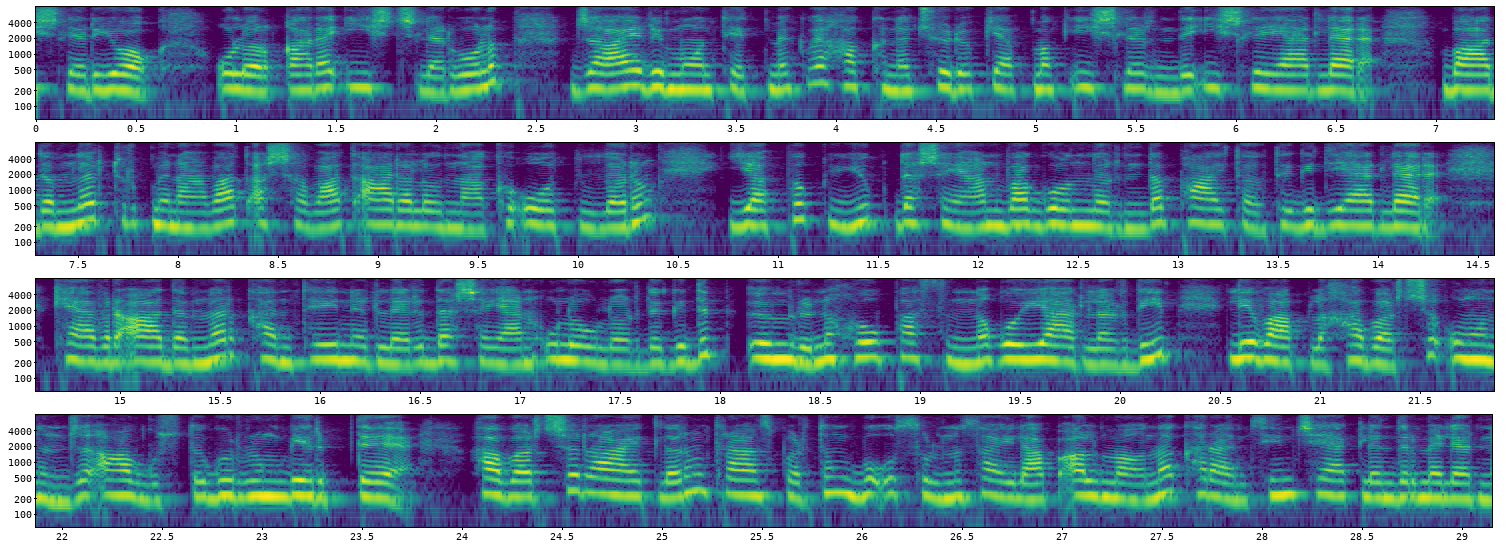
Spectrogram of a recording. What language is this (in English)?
Turkish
